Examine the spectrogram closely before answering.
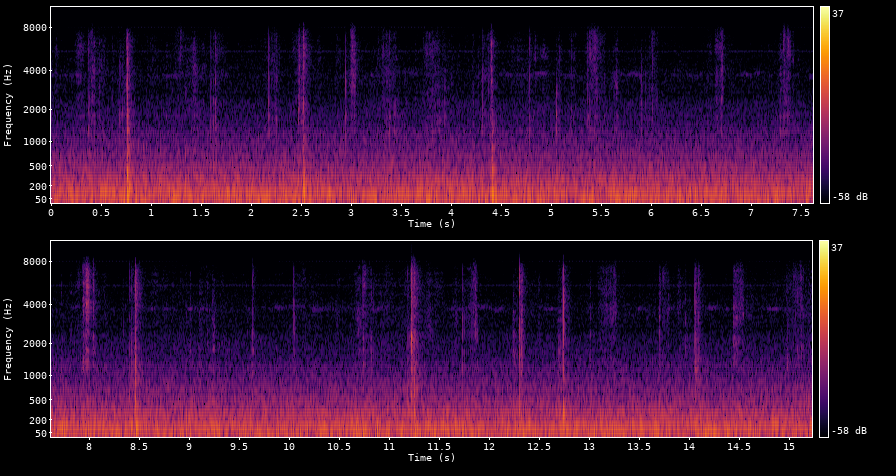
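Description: Trading cards shuffle and flick against each other in someone's hands.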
